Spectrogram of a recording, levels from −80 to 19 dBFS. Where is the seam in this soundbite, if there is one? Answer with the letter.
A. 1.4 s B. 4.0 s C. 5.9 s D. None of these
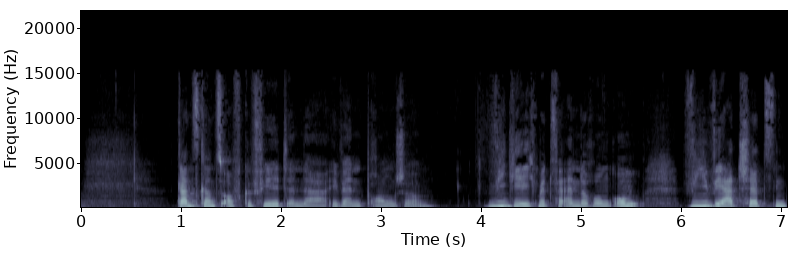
B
